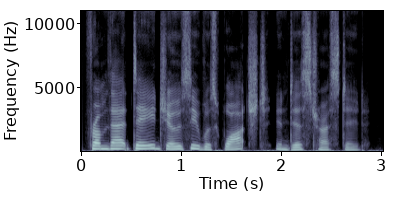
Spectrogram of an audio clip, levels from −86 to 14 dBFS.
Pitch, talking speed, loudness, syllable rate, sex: 195 Hz, 160 wpm, -18 LUFS, 4.4 syllables/s, female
